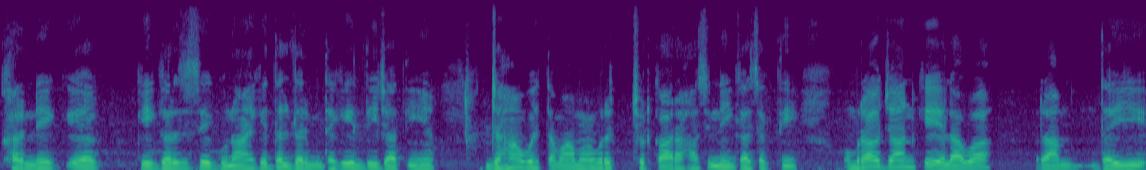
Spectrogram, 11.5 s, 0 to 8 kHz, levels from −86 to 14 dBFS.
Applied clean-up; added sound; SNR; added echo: none; none; none; none.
